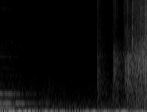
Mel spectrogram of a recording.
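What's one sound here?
A choir holds a final chord in a resonant hall.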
